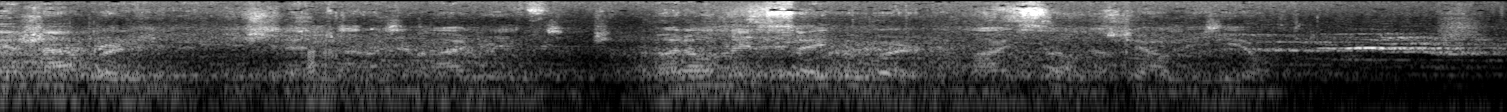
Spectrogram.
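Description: A man chants through a microphone in a large echoing hall.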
